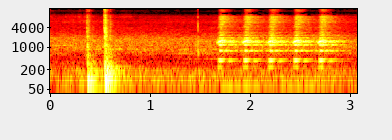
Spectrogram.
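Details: 2001 Chevrolet Tahoe aftermarket alarm with shock sensor set more sensitive: two light knocks on the body, then five short, evenly spaced horn chirps about four per second; the warn-away is working.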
